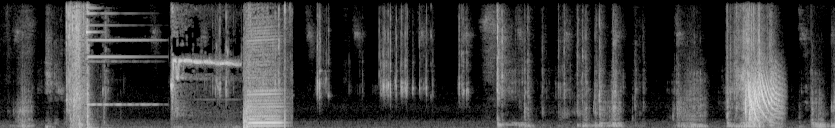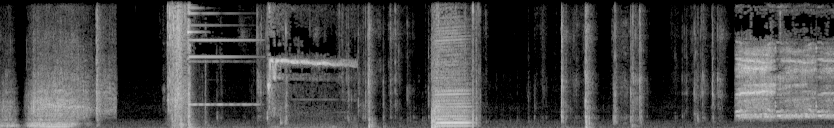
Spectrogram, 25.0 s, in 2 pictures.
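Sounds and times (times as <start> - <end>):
toy train electronic tones: 2.6 - 4.4, 16.4 - 17.9, 23.6 - 25.0
plastic toys clicking and knocking: 3.2 - 9.8, 20.4 - 23.6.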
